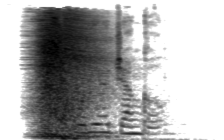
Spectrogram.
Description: whoosh

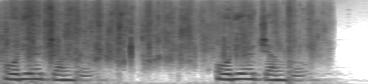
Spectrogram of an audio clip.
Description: paper foley slow squashing

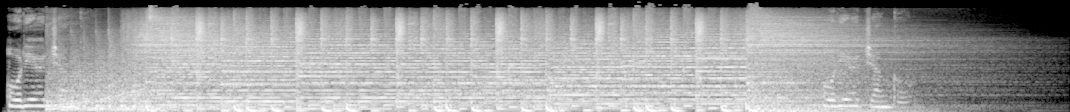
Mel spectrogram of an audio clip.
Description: sport tv logo

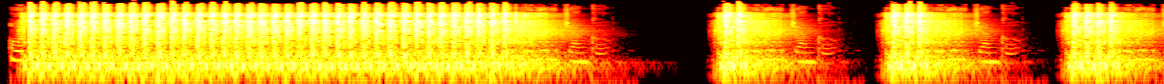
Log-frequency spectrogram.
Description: machine gun shot; volkovsound

